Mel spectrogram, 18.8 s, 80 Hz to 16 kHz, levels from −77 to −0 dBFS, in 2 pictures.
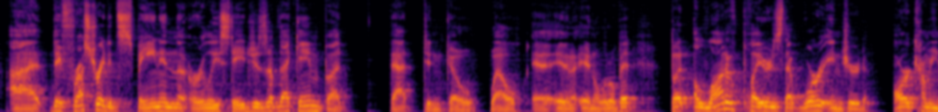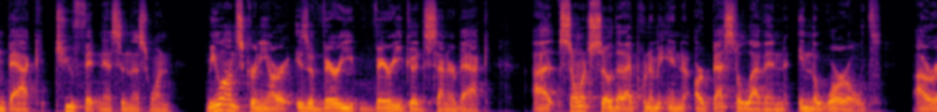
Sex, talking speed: male, 200 wpm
